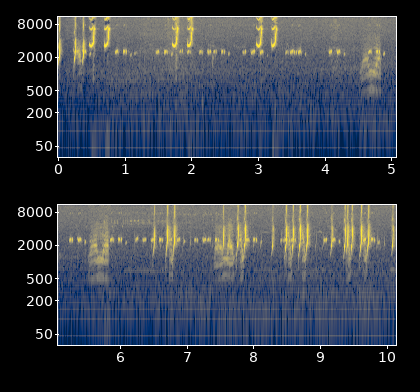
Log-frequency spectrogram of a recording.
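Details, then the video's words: Quail calling in the morning in Pakistan, a sound used for hunting, with quick bright chirps, sharp rising whistled notes, and a few harsh squawks in a busy, irregular chatter. "quail sound for morning"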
